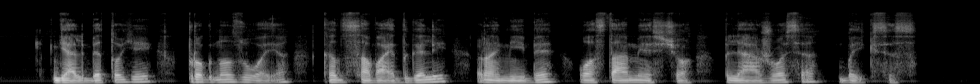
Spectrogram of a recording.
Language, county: Lithuanian, Klaipėda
